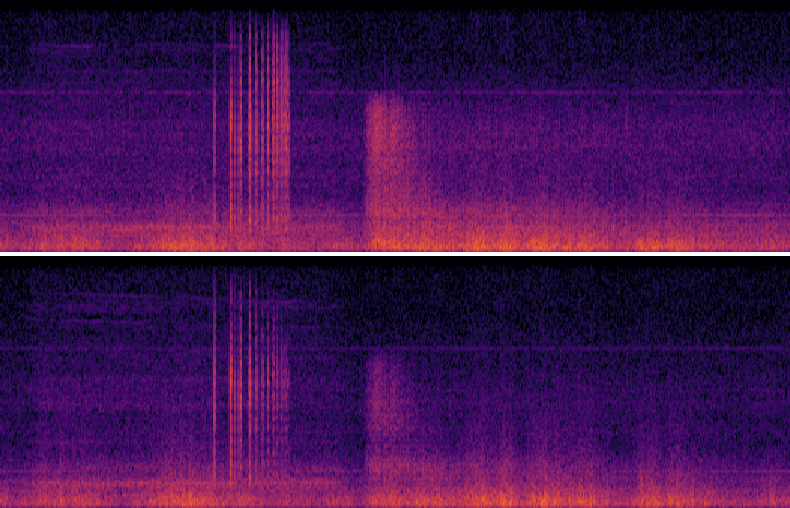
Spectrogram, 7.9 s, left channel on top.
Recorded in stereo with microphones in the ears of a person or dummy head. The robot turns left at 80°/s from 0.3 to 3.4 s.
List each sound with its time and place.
2.1 s a dropped coin: 20° right (ahead or behind); by 3.0 s 35° left (ahead or behind)
3.6 s an explosion: 35° left (ahead or behind)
